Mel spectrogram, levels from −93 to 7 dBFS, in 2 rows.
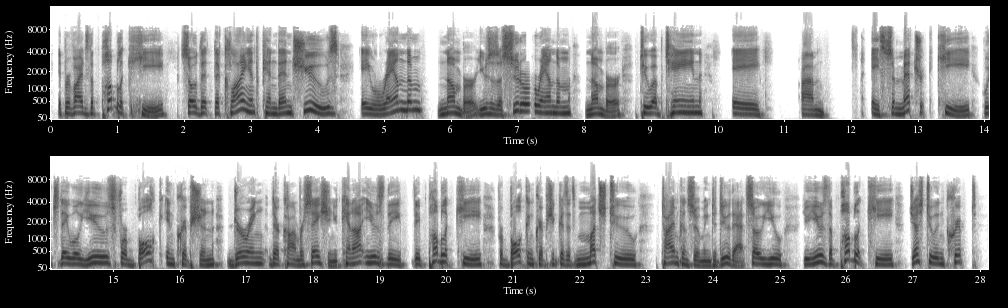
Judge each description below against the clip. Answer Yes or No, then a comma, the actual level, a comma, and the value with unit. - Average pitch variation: Yes, average, 4.2 semitones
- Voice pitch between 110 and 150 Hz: Yes, medium, 140 Hz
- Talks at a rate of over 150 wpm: No, average, 140 wpm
